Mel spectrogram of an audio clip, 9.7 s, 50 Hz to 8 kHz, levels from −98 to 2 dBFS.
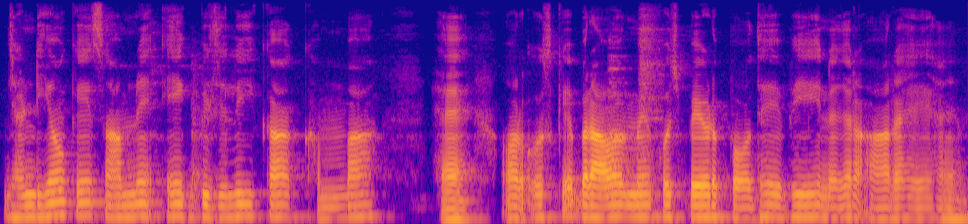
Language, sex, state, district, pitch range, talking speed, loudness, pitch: Hindi, male, Chhattisgarh, Korba, 105-115 Hz, 120 wpm, -23 LUFS, 110 Hz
